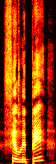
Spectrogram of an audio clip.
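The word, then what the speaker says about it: Phillippe: Ja, og det var jo da Jennifer Love Hewitt, Sarah Michelle Geller, Ryan Philippi, som jeg lærte at man uttaler det, Philippi, uh, eh, Freddy Prince jr.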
